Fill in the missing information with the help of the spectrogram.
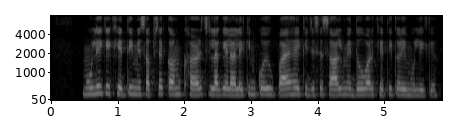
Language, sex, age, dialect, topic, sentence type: Magahi, female, 56-60, Western, agriculture, question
